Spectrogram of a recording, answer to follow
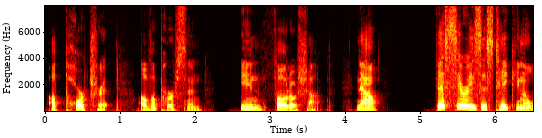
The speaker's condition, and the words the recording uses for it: None; typical speech.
